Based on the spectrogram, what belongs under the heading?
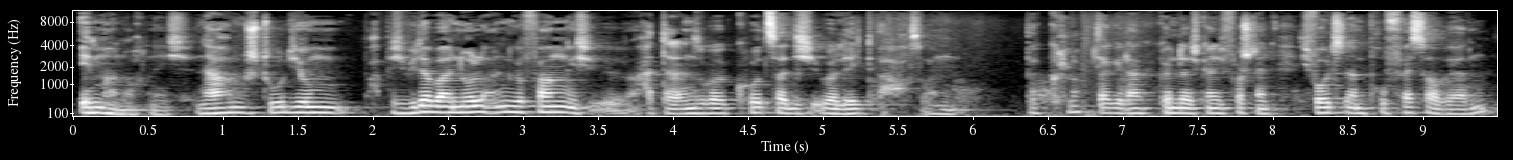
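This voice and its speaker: Fast and warm with a steady mid-range voice, a thirtysomething man from the Ruhr area chats through his life story as an interview guest, full of fillers and restarts. The echoey room adds slight background noise.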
